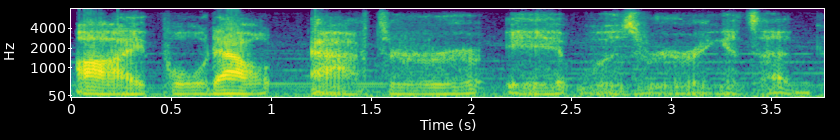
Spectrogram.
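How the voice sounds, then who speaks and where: A man puts on a raspy character voice at a medium pitch, speaking at a fairly slow pace. Clear music plays in the background. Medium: game stream. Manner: calm, explanatory.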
